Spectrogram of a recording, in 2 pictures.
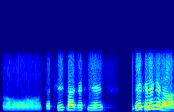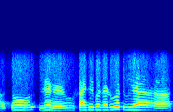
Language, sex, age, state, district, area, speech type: Hindi, male, 45-60, Bihar, Samastipur, rural, conversation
